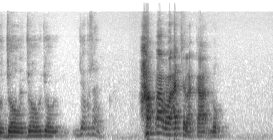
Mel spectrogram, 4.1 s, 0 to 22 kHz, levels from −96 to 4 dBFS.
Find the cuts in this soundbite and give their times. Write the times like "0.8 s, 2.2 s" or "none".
1.3 s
